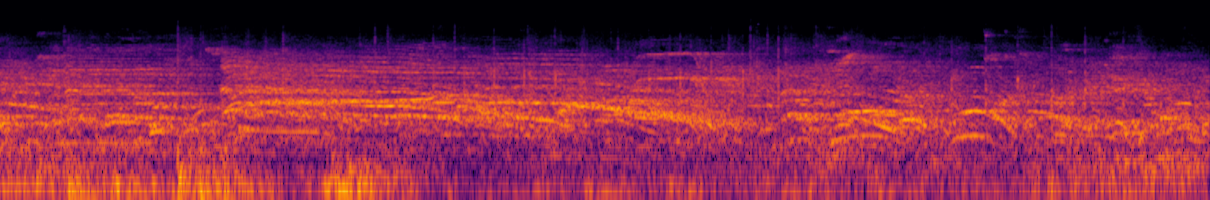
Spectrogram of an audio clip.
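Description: Young people shout and call out in a large echoing hall.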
